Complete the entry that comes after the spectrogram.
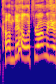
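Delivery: high-pitched retelling of the wife's plea; wife's alarmed plea. Retold or imitated. Wife to screaming husband after the crash, high mock plea. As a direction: imitate a wife urgently trying to calm her husband. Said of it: "she was like".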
